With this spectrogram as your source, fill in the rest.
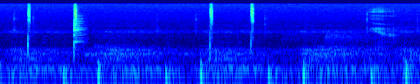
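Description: Hands clank on a metal grate while climbing.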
